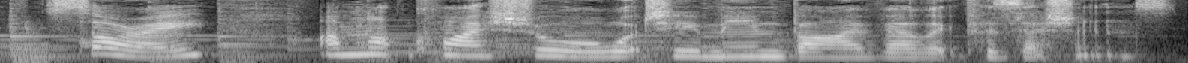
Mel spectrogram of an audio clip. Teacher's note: The final example is a statement, so a falling tone is used.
